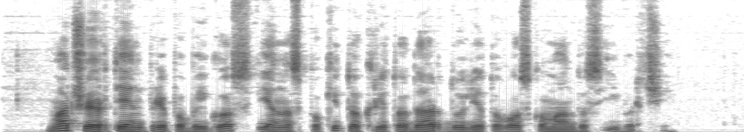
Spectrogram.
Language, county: Lithuanian, Vilnius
